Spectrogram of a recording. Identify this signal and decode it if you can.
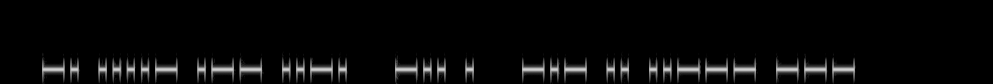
Morse code, heard as a keyed tone, about 17 wpm, 700 Hz. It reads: N4WF DE KI2O
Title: USA Callsign DE Callsign - 4 Characters - 17wpm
